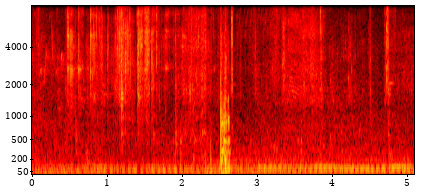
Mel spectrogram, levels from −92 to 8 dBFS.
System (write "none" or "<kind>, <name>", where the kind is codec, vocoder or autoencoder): none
